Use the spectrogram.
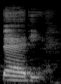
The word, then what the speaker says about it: daddy: E a pronúncia de daddy é como se tivesse um R no lugar daqueles dois D, né? Daddy. Porque justamente é dessa junção das duas letras D tem esse som, daddy.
